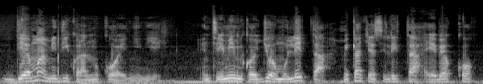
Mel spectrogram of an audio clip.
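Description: A man's voice: mid-range voice, brisk. Man, earnest storytelling, casual chat, faint background hiss. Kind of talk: casual chat mixing Twi and English.

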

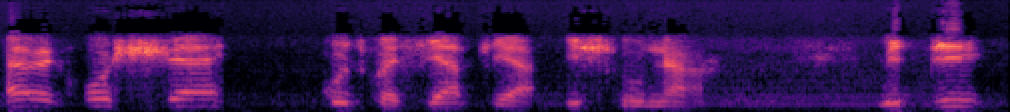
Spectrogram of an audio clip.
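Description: A man with a Ghanaian accent calling in to a radio sports show, arguing his point haltingly and mixing Twi and English. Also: sits high, huge pitch swings, gravelly, no room sound. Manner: argumentative, halting, repeats himself, mixes Twi and English. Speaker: phone-in caller. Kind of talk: heated opinion on a radio call-in. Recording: dry tinny phone line, distant.

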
